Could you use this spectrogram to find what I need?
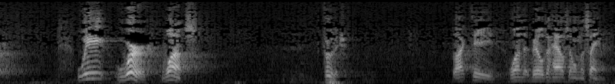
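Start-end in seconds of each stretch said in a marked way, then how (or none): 1.3-3.1 were drawn out slowly and loudly. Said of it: "underline the word were".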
